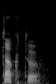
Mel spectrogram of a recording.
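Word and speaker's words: TOCTOU: to time of use it's totoe that's how you how you write it how you pronounce it uh time of check to time of use I'm going to just say talk to today so yeah so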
